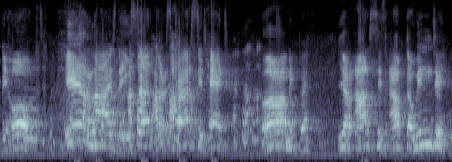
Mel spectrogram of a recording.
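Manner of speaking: slow, grand Scottish proclamation with a laugh; jokey Scottish accent. Acted. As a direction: crow over the head in Scots. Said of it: "in perfect Scottish accent".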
